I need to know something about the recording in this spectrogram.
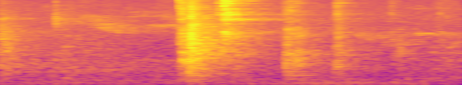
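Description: A metallic clank about a second in, with a short ringing tail, then a lighter click: the steel hydraulic bottle jack of a motorcycle lift being turned and set into the lift's base during assembly.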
